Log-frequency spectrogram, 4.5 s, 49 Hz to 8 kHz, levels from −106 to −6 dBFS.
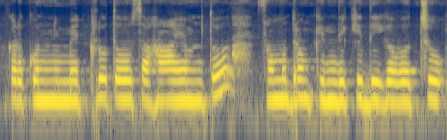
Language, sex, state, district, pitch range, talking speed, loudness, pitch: Telugu, female, Telangana, Mahabubabad, 210-215 Hz, 95 wpm, -12 LUFS, 210 Hz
